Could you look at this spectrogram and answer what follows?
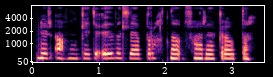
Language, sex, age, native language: Icelandic, female, 18-19, Icelandic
